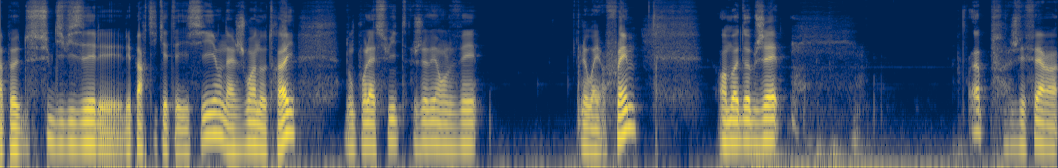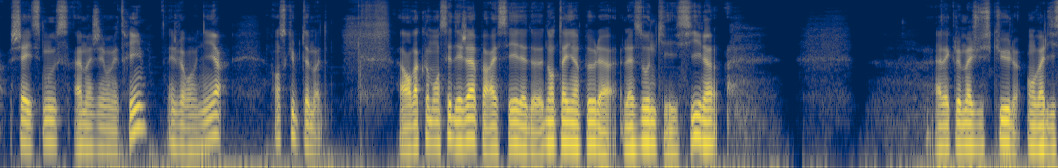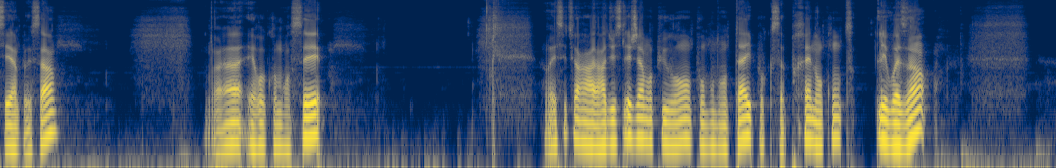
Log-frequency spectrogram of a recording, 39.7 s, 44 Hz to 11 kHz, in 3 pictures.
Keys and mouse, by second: 6.9-12.0 drag, 12.0 ctrl+Tab, 13.5-16.6 right drag, 16.6 ctrl+Tab, 19.3-33.5 drag, 33.5-34.7 right drag, 34.7-39.6 drag.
